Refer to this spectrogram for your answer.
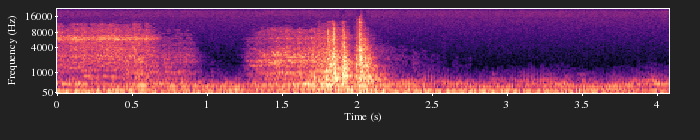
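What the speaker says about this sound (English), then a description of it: "Working the winch will open the door." A manual winch in the video game Return to Grace is worked to open a heavy sliding door: a grinding mechanical scrape swells midway and fades into a low, steady rumble, with no voices.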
